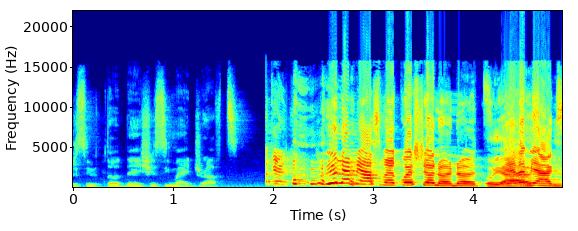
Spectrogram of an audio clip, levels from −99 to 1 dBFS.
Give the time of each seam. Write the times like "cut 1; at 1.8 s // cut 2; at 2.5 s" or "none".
cut 1; at 2.0 s

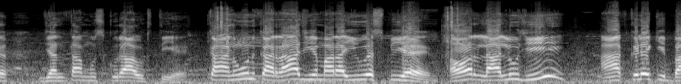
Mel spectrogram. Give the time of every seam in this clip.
cut 1; at 2.1 s // cut 2; at 4.4 s

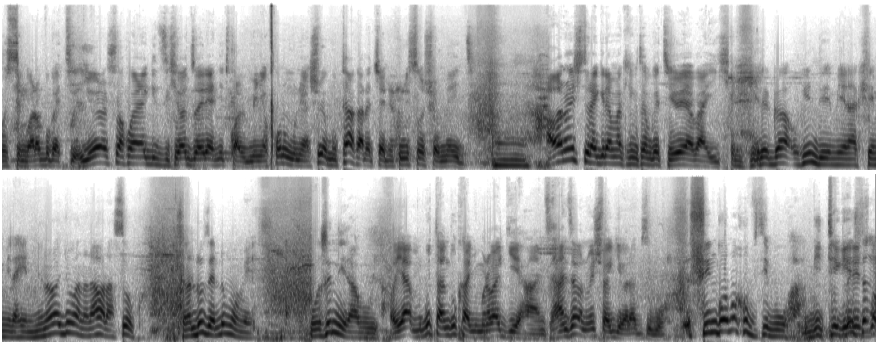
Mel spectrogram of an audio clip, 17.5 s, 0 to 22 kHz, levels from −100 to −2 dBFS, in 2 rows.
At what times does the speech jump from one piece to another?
cut 1; at 7.2 s

